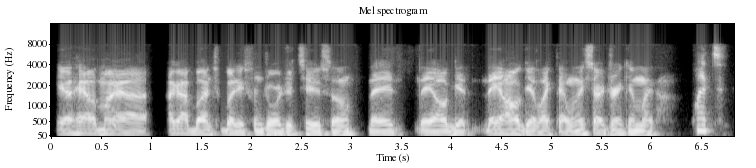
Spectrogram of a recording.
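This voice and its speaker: Dude hosting, rambly and chuckling, bright voice, dry close mic. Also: male voice, fairly low pitch, fairly even intonation, brisk, no room sound, dull audio. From Texas. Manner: laughs often, loose rambling talk. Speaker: podcast host. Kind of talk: casual chat.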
